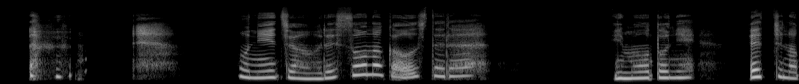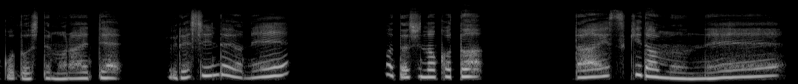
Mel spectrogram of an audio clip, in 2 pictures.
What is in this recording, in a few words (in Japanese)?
妹 台詞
